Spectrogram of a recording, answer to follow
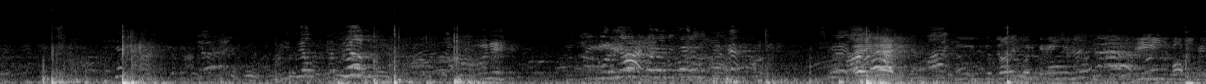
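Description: A football being kicked around a five-a-side pitch: dull thuds every few seconds, the loudest about a second in and again near nine seconds. Players shout and call indistinctly throughout.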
